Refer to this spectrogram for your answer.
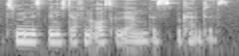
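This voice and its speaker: A woman reading a story aloud as its narrator, with steady, even delivery. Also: mid-range voice, fast, creaky, slightly rough.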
